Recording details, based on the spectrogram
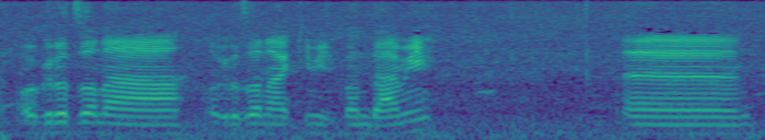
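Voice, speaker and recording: A man speaks in a flat, monotone way. The sound is dry with no echo, and background noise is noticeable. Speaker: volleyball coach. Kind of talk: casual vlog chat. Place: beach. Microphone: phone near.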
